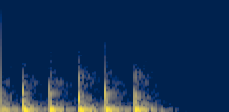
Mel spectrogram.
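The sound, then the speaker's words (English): Five quick, evenly spaced knocks on a hollow cubicle wall in an office, fairly loud, each a dull thud, then silence. No one speaks. “Why in the hell are you knocking on this damn cubicle?”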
